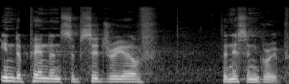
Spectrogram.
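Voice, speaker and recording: Fairly quick speech in an Australian accent. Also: man. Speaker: car company executive. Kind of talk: keynote presentation. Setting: stage at auto show. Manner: halting.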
